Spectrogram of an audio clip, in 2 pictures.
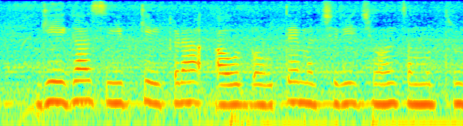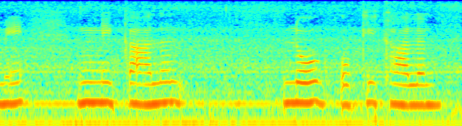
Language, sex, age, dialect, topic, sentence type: Bhojpuri, female, 25-30, Western, agriculture, statement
